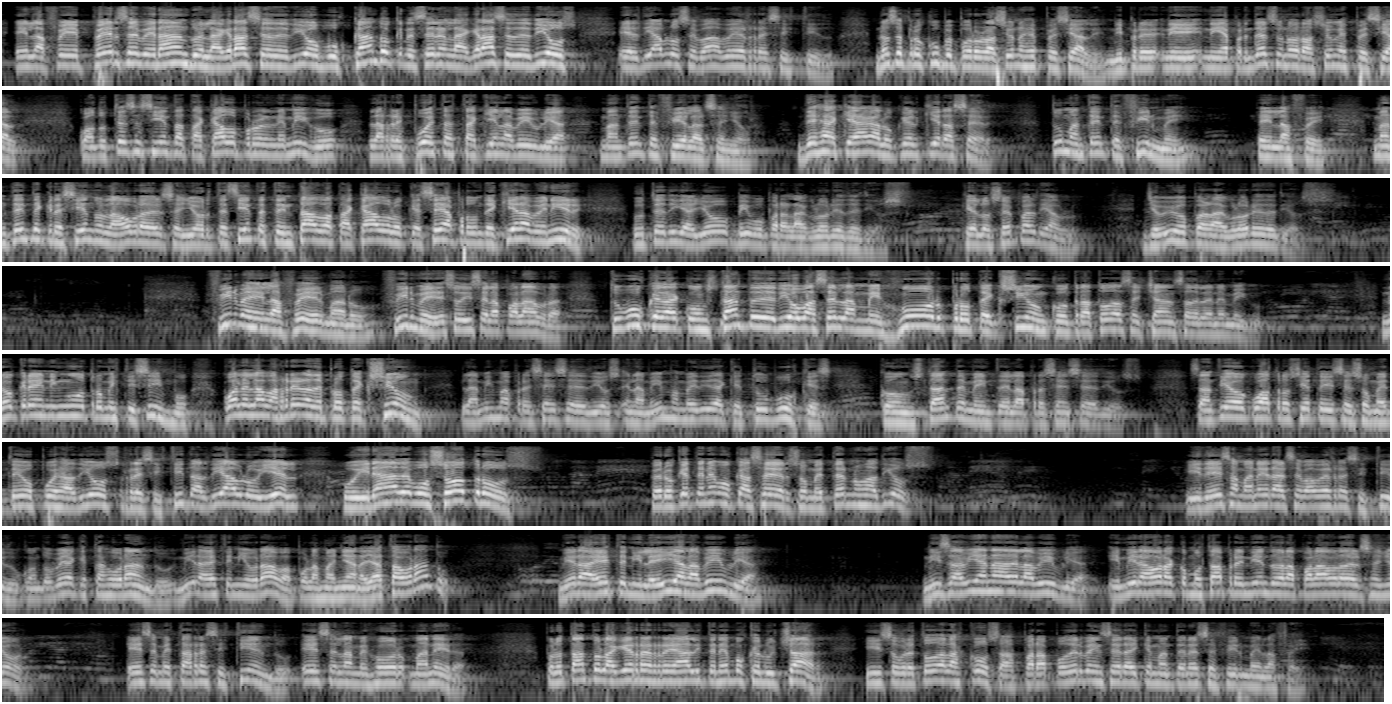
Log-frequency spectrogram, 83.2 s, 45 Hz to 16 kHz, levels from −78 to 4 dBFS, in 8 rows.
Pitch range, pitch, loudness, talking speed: 160-205 Hz, 180 Hz, -14 LUFS, 195 wpm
